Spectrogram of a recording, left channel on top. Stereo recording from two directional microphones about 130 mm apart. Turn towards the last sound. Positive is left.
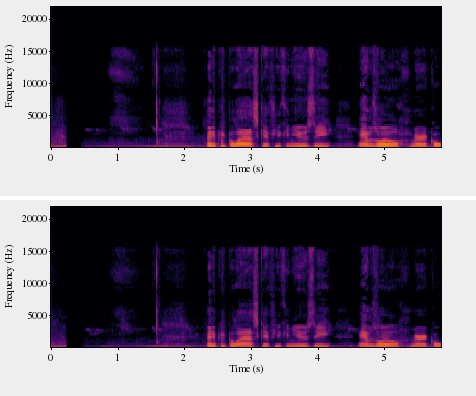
turn(degrees=5)  # may be behind; listen again after turning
